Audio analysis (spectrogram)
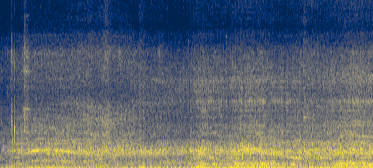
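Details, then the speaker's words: Yamaha Lexi scooter after repair of a rough, growling CVT traced to the boss in the rear pulley assembly, reassembled and tested: steady drivetrain with even pulsing drone and no growl from the rear pulley; CVT noise fixed, normal running. "Oke jadi permasalahan tadi itu bagian bosnya ya jadi suaranya mesin reaksi pada bagian CVT yang ada suara ngoroknya atau kotak-kotak di bagian belakang jadi Sudah teratasi"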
